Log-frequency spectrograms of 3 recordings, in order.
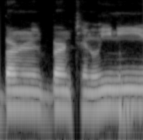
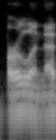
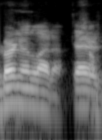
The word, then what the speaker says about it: Berlinetta: The F12 Bertolini or whatever the fuck you call it? F12 Berlinetta. Or Berlinetta. That's how you say it.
